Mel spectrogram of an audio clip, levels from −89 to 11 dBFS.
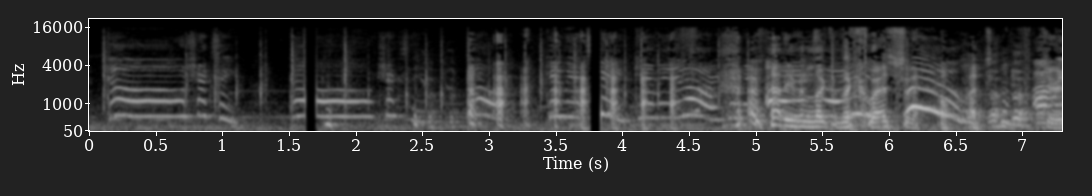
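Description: A short hole appears twice, at 1.62 to 1.71 s and 3.76 to 3.84 s, each about 85 ms long. These are blocks of digital silence: the output buffer likely went unfilled, so the sound cut out abruptly, which fits a 4096-sample buffer.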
